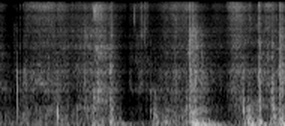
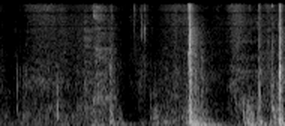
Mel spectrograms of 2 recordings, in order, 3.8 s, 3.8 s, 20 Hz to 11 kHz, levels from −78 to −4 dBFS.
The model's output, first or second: first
